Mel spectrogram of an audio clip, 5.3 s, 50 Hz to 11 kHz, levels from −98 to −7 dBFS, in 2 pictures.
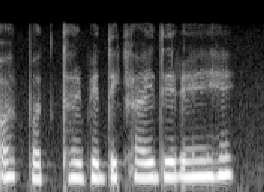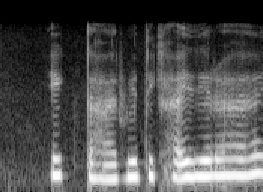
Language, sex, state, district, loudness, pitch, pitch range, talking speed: Hindi, female, Uttar Pradesh, Jalaun, -14 LUFS, 235 Hz, 225-250 Hz, 145 wpm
